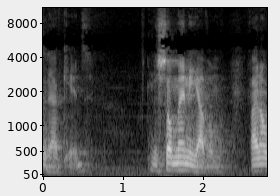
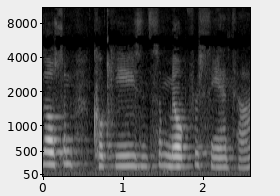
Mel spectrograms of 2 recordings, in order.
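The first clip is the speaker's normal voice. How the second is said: little niece answering Santa; 8 semitones higher, 9 dB quieter, slower than usual. Retold or imitated. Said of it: "She says".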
